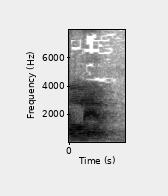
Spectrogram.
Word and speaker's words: Led: Nah, untuk membuat kata ini lebih mudah ditafsirkan oleh orang-orang yang mendengarkan, jadi mau nggak mau kata LEAD ini diubah menjadi LED doang. Jadi sehingga siapapun yang membacanya pasti bacanya LED.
